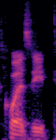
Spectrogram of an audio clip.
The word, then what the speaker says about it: Kwesi: We're pretty sure it's Kwesi.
